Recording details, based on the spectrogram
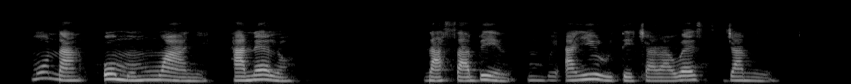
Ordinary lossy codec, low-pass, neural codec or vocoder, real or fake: none; none; none; real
